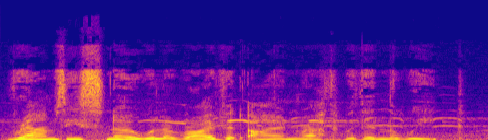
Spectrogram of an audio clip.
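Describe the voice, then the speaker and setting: A woman's voice: medium pitch, quick pace, background noise, natural voice. A woman playing an earnest young noble handmaiden in a video game, speaking politely and carefully, with anxious deference. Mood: anxious, pleading. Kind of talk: cinematic video game voice acting.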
